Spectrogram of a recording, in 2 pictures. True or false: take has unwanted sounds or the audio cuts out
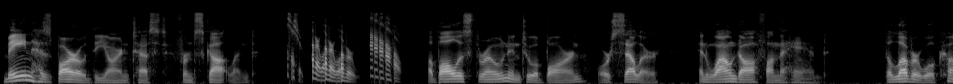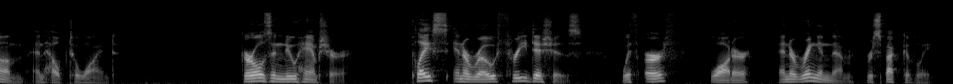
true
